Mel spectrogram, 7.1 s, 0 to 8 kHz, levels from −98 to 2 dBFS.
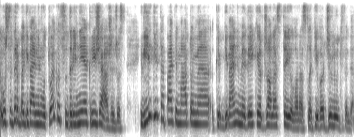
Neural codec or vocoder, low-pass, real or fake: codec, 16 kHz, 4.8 kbps, FACodec; 7.2 kHz; fake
